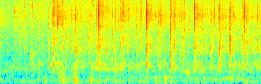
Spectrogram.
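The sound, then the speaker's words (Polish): A crowd in Kraków claps steadily as a guest, the Kraków mayor's plenipotentiary for climate education, is invited onto the stage, many hands producing a dense, moderate patter of applause that continues throughout without a break. “Proszę o brawa”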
